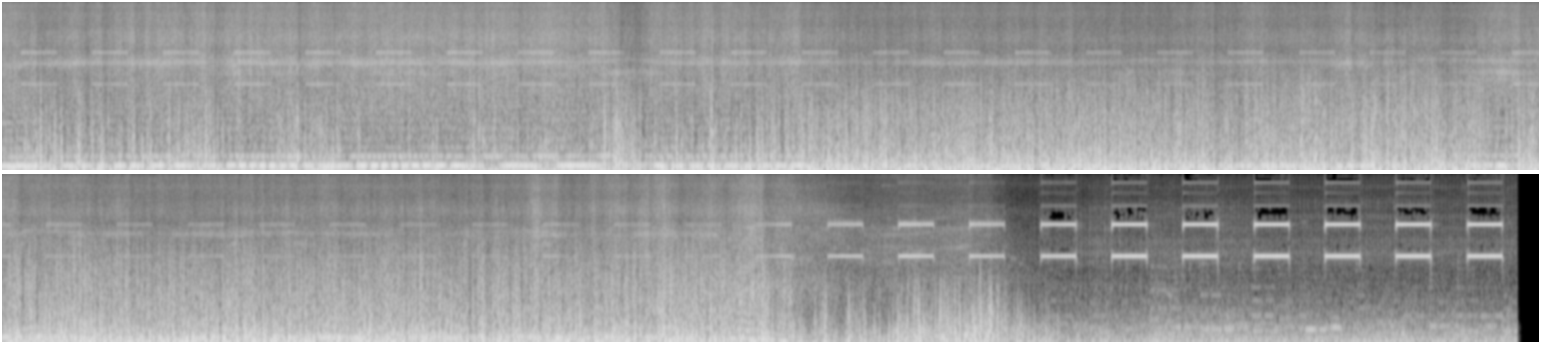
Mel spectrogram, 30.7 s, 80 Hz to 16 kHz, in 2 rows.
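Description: Quadcopter drone's propellers humming steadily, then winding down about 23 seconds in as it comes down in the grass. Its electronic warning beeper is then left on its own: a high two-tone beep repeating about one and a half times a second.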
